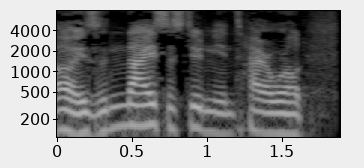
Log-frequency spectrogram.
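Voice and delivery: ordinary delivery

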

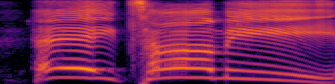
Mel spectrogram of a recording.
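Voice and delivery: loud, high, slow calling-out voice. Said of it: "the woman used to call me Tommy".

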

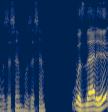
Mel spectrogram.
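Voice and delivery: slow, deliberate delivery, each word drawn out. Doing an impression of a friend named Jose: Jose impression. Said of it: "this is my Jose impression".

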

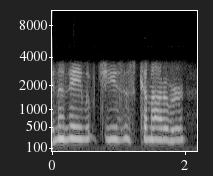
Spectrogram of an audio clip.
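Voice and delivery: play-acted shouting, voice pitched way up. Retelling how a crowd of Christians yelled at a tormented woman: imitating people yelling. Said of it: "they were all yelling".

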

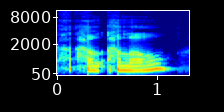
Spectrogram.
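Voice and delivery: halting, small, high stage whisper. Telling a story, voicing a small child on the phone: whispering small voice. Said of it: "a small voice whispered".

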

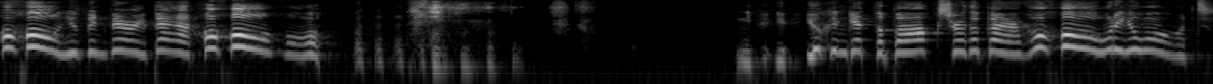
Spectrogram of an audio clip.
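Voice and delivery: high squeaky mouse voice. Riffing on Disney going after someone, in a Mickey Mouse voice. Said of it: "good old Mickey voice".

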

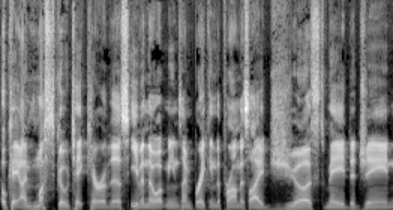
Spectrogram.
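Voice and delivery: ordinary talk, nothing marked

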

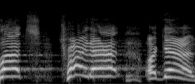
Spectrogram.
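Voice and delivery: acted irritated, very slow. Retelling a spilled protein shake mess: imitating an upset tone. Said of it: "I didn't say it in a very Christ-like way".

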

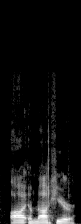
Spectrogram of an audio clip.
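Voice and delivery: put-on southern politician voice. Retelling a comedian's joke about lying: Bill Clinton impression. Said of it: "he did a Bill Clinton impersonation".

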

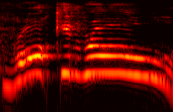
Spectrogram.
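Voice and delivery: put-on Cockney accent. Describing a man signing off, retelling him in a put-on Cockney accent. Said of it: "Joey taking on a Cockney accent. He's like".

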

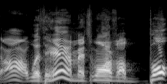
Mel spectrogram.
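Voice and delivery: rough, creaky, rasping, dismissive voice. Retelling what a commentator would say about a wrestler: JBL impression. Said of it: "I don't know why I'm doing that impression".

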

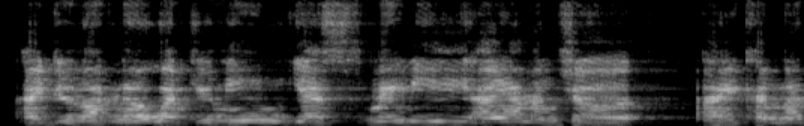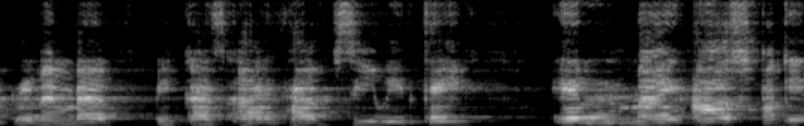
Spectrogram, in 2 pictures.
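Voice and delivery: put-on robotic voice. Asked about computer voices, the speaker answers in a robot voice. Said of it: "robot voice".

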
